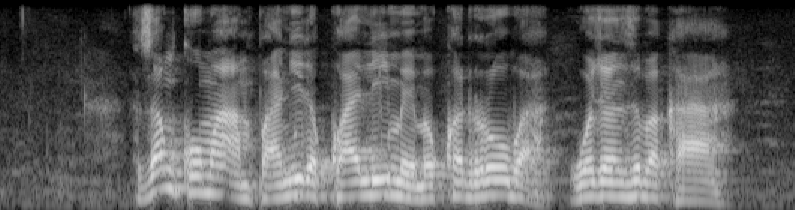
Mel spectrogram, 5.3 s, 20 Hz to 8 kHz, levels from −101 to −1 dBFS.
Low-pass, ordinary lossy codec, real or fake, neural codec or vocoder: 7.2 kHz; none; real; none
